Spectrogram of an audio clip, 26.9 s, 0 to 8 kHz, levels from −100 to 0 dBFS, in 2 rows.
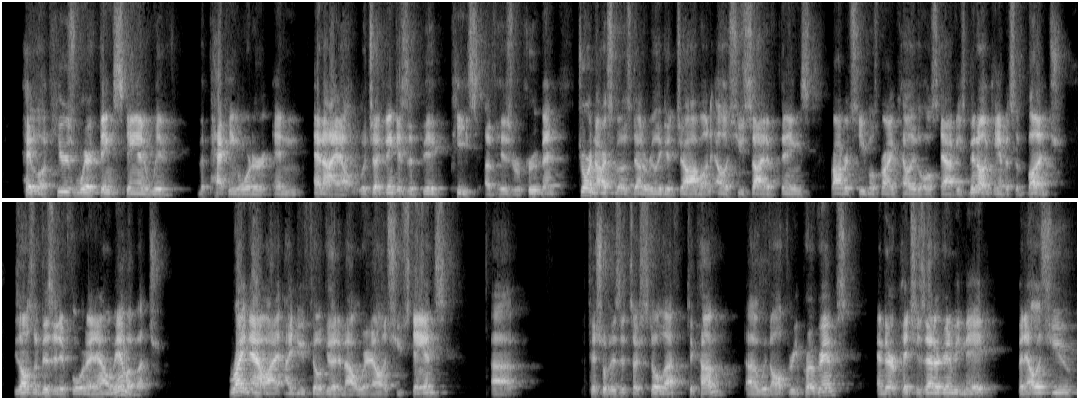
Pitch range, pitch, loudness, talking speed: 100-125 Hz, 110 Hz, -23 LUFS, 205 wpm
